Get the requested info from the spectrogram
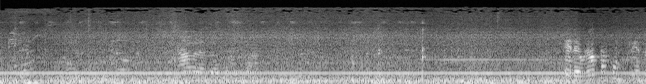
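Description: Cabin noise of a jet airliner taxiing with its engines at idle: a steady low rumble with a constant whine, and a second, higher tone joining about four seconds in.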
